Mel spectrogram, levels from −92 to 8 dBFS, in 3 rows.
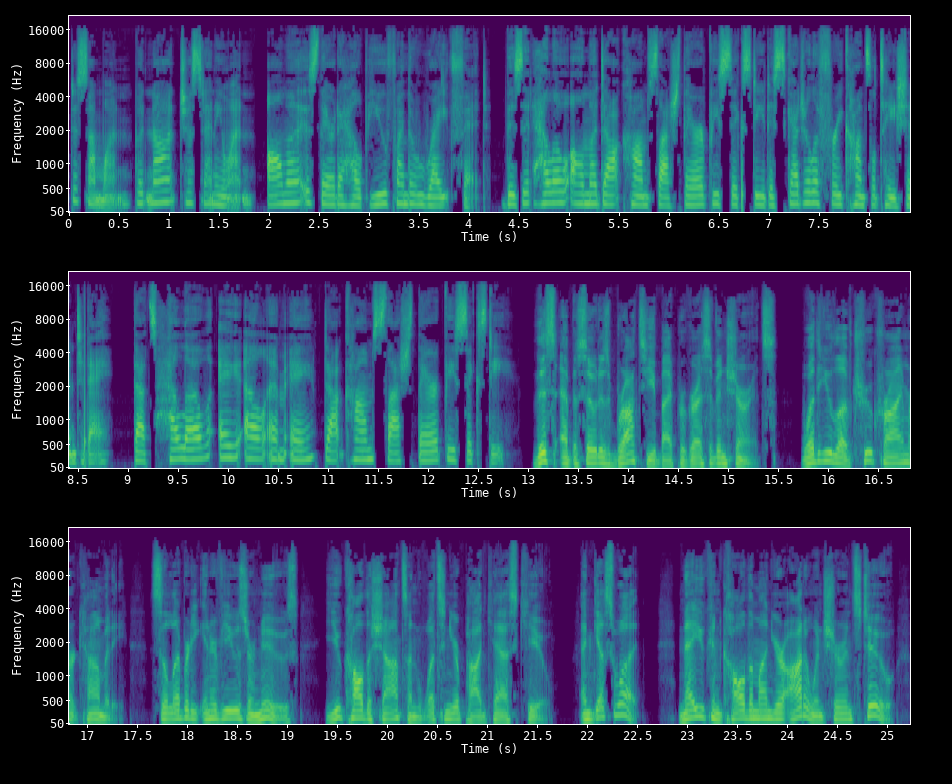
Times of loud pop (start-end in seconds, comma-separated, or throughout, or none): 6.72-6.74, 8.56-8.58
